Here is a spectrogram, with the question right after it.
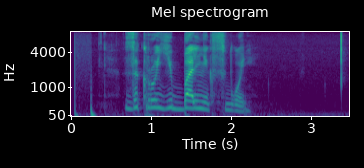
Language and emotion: Russian, angry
